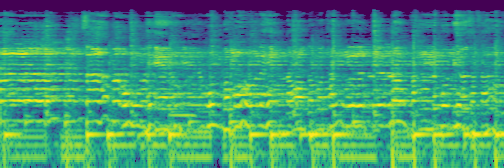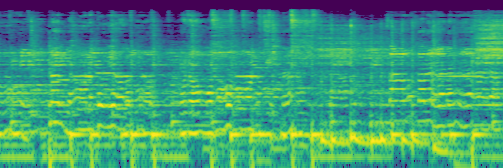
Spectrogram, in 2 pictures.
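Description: Live band playing Thai ramwong dance music with a singing voice, a steady beat, conga drums and electric guitar.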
